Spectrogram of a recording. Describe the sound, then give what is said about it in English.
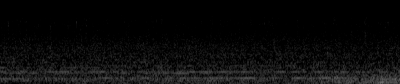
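Heavy rain, grown from a mist into a deluge, pours down on a street in a dense, unbroken hiss, a steady downpour with no pauses or individual drops standing out, and no voices over it. “You step to one side as a cluster of drunken revelers stagger down the way, arm in arm, their cheer not dampened in the slightest by the rain, which you've noticed has well and truly graduated from a mist to a deluge.”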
